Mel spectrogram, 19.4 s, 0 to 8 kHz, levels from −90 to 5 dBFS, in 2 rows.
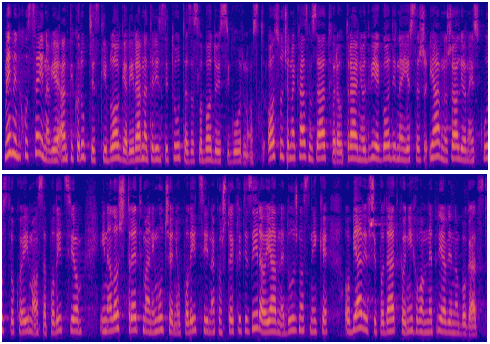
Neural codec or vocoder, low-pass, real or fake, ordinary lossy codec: none; none; real; none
